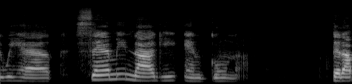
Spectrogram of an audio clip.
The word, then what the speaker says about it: Njguna: Let everyone know the pronunciation. Okay. Yeah, my name is Sammy Nagi Njguna. Njguna. Njguna.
